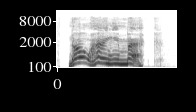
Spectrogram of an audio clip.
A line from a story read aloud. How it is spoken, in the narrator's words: shouts old Dan House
